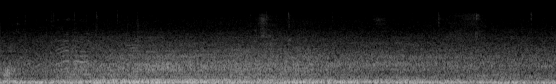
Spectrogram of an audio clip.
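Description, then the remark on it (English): Steady road traffic noise, a continuous low rumble of passing vehicles that holds evenly for the whole stretch without any distinct horns or individual cars standing out. “How come the traffic's not noisier right now?”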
